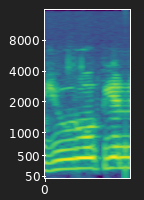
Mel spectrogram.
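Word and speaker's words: European: अब यूरोपियन में देखो यू आ रहा है, पर यू कौन सा वाला आ रहा है, वाई वाई साउंड का जो यू है वो आ रहा है, ना कि सिर्फ यू वाला यू आ रहा है।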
